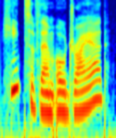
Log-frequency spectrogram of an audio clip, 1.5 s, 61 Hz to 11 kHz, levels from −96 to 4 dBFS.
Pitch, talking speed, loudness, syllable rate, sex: 220 Hz, 195 wpm, -16 LUFS, 3.6 syllables/s, female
